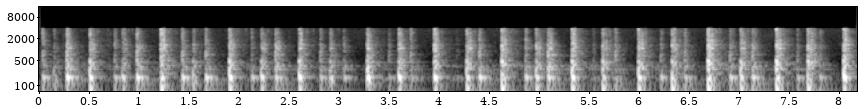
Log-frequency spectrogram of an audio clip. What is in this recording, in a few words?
percu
